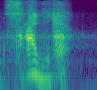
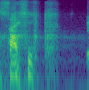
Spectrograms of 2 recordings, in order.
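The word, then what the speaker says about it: Šejić: Según le comentó la Spy que mantiene correspondencia con él seguido, la pronunciación es algo así como Sajic. No, no. Sí, es una A acentuada y la C del final la tienes que arrastrar como una J muy larga.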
